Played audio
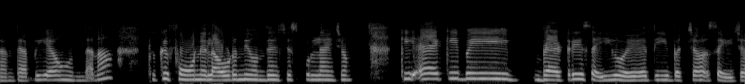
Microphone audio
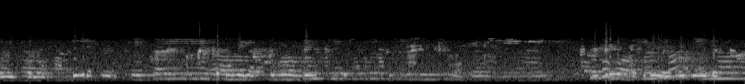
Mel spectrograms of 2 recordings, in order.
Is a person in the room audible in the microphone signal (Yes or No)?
Yes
